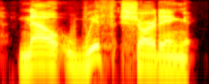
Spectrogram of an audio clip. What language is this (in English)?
English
